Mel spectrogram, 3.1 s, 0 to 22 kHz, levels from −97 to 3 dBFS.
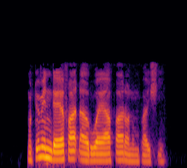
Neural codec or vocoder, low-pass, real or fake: none; 5.4 kHz; real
